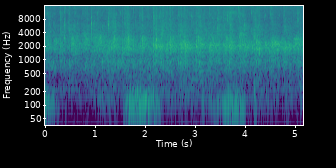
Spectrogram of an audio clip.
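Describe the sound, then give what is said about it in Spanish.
A church audience applauds at the pastor's call in a steady, dense wash of many hands clapping, sustained at an even level for several seconds with a faint low rumble of voices beneath. “Vamos, vamos, ese fuerte aplauso.”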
